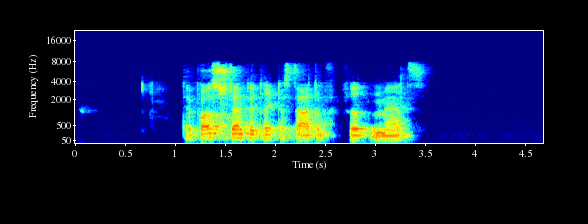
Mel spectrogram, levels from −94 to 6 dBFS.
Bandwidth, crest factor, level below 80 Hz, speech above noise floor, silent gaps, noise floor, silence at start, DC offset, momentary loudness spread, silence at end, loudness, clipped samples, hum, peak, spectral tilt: 8.2 kHz; 20 dB; -58 dBFS; 65 dB; none; -85 dBFS; 1.05 s; under 0.1%; 10 LU; 1.25 s; -20 LUFS; under 0.1%; none; -2 dBFS; -4.5 dB/octave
